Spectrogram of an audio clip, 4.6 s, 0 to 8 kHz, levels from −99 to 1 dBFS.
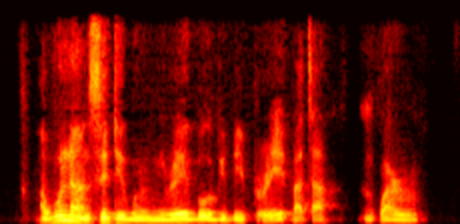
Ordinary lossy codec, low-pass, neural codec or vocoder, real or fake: none; 7.2 kHz; codec, 16 kHz, 1.1 kbps, Voila-Tokenizer; fake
